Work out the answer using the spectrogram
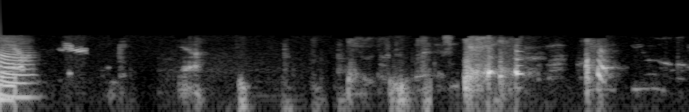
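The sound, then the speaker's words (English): A young child coughing in a quiet, irregular series of short, rough bursts, some clustered close together, with brief pauses between them and no loud peaks. “Oh, somebody's got a cough. Sound like a young one has a cough.”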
